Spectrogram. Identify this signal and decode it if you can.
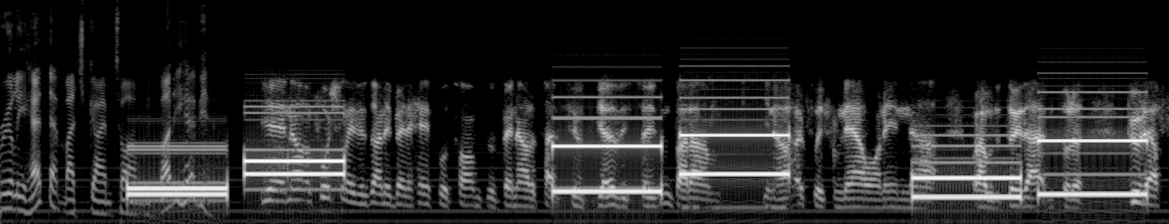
Aircraft SELCAL, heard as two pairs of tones. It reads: BD-HL CQ-HS AG-BR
